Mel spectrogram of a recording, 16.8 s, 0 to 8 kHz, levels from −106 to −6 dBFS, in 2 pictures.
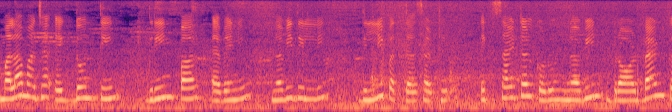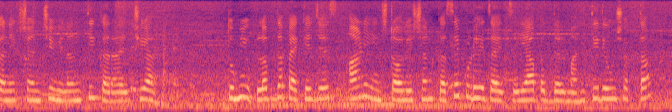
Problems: constant background noise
